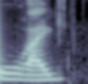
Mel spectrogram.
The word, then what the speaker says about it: lack: L-A-C-K, lack. – L-A-C-K, but it's pronounced in the South and South Midlands often as like.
